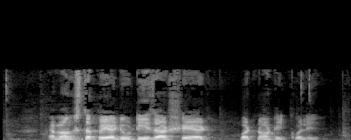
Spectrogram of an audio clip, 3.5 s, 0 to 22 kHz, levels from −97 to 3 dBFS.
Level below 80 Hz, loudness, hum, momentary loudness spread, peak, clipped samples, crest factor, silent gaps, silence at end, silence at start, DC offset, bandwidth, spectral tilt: -58 dBFS; -18 LUFS; none; 15 LU; -2 dBFS; under 0.1%; 18 dB; none; 0.35 s; 0.5 s; under 0.1%; 11.5 kHz; -5 dB/octave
